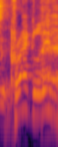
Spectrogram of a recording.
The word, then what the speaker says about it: Kraglin: So, Kraglist at the beginning... – No, it's Kraglin.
